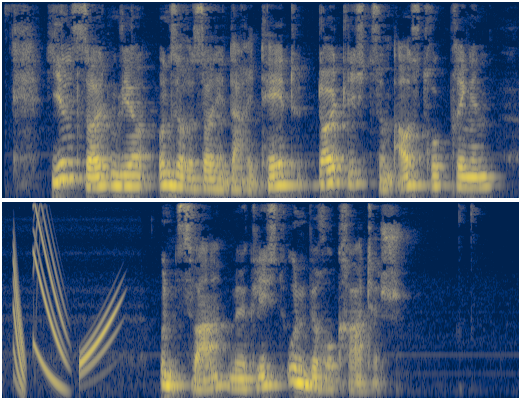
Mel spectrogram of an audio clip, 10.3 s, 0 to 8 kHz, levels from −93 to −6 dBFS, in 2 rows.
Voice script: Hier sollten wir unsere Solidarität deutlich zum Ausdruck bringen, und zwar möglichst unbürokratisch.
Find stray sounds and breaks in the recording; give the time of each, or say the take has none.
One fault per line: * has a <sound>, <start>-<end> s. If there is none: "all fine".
* has a chirp, 5.3-6.4 s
